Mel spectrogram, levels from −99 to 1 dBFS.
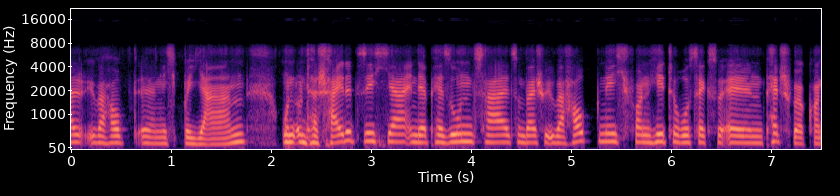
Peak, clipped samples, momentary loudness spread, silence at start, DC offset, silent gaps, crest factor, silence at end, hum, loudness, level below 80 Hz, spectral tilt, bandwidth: -10 dBFS; under 0.1%; 5 LU; 0 s; under 0.1%; none; 16 dB; 0 s; none; -26 LUFS; -64 dBFS; -5.5 dB/octave; 7.8 kHz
